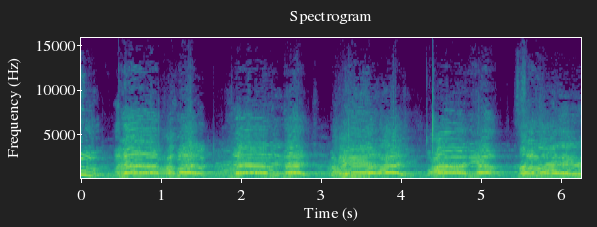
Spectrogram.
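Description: Men chanting loudly at a traditional Arab wedding, in short shouted phrases about once a second, each a held note.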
